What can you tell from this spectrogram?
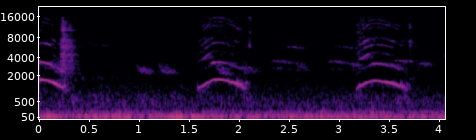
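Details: A mother cat moving her kitten, with three thin, arching mews roughly every one and a half seconds, fairly faint against a low background rumble and a few faint chirpy sounds.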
